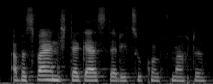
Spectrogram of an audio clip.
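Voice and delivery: plain reading voice

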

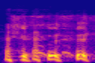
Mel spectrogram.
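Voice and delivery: short, high-pitched chuckle; amused laugh. Real, not acted. Co-host amused by Malcolm's spoiled evening, chuckling. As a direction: burst into a brief high chuckle.

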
